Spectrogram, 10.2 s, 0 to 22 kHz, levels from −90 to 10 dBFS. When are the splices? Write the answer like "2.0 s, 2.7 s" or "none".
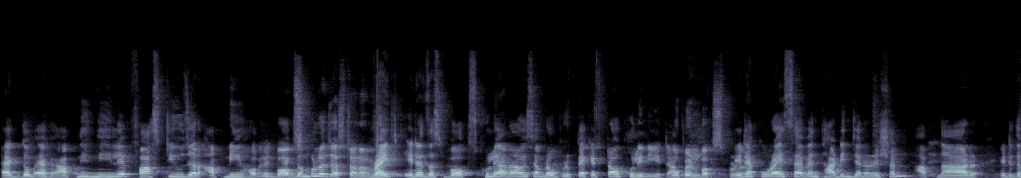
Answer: none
